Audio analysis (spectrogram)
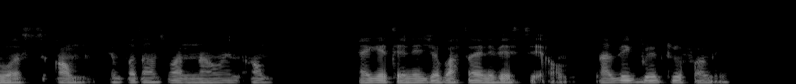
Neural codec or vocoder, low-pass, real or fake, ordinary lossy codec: none; 7.2 kHz; real; none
